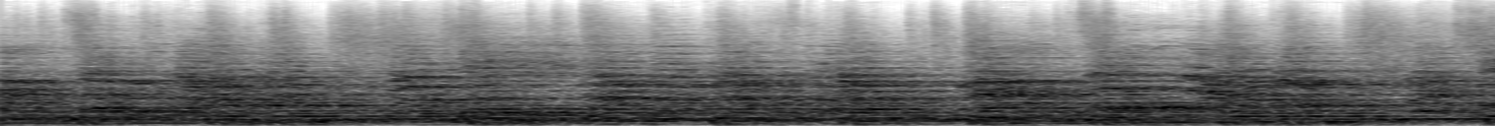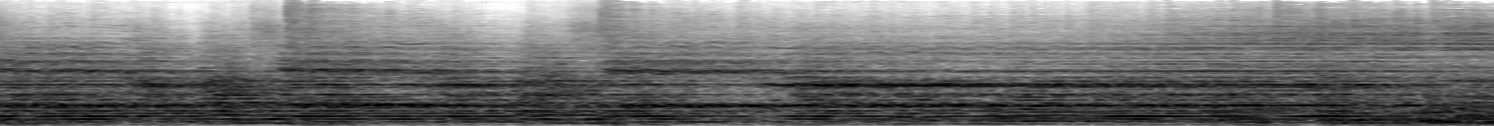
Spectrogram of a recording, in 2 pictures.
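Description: Large mixed choir singing with a string orchestra accompanying, a live concert performance; the voices move through a phrase and then swell into long held chords in the second half.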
